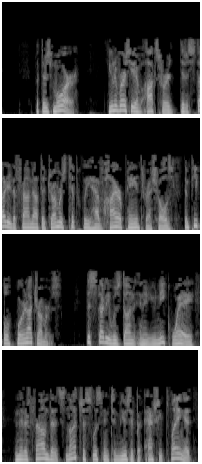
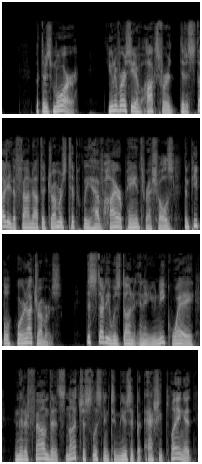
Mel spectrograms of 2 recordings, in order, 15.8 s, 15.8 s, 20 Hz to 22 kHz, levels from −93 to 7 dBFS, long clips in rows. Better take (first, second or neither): second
